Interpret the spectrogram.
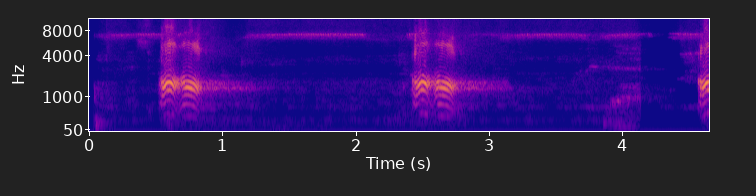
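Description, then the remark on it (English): A crow of a kind sometimes called the uh-uh bird gives a nasal two-note "uh-uh" call, repeated three times at roughly two-second intervals, clear, with a faint steady high tone in the background. “It's actually another kind of a crow, and I've heard people call it the uh-uh bird because it sounds like it's saying uh-uh”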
